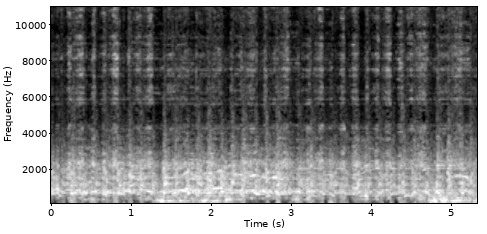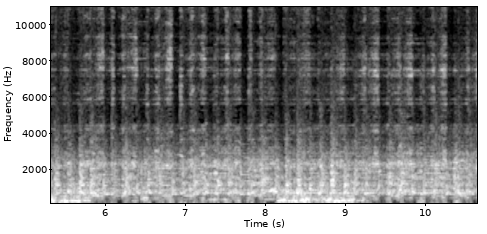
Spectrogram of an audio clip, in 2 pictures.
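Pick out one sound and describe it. A large crowd of young men cheers and shouts.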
